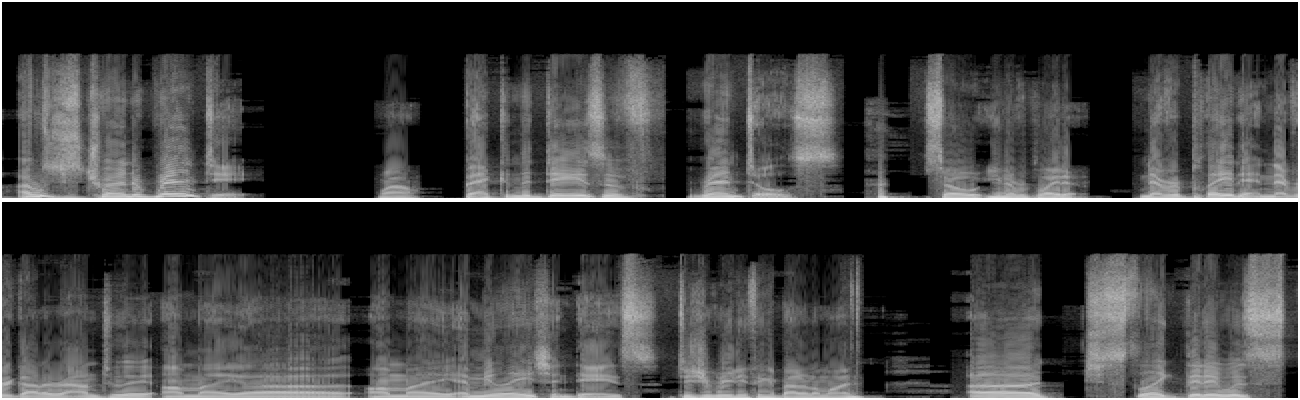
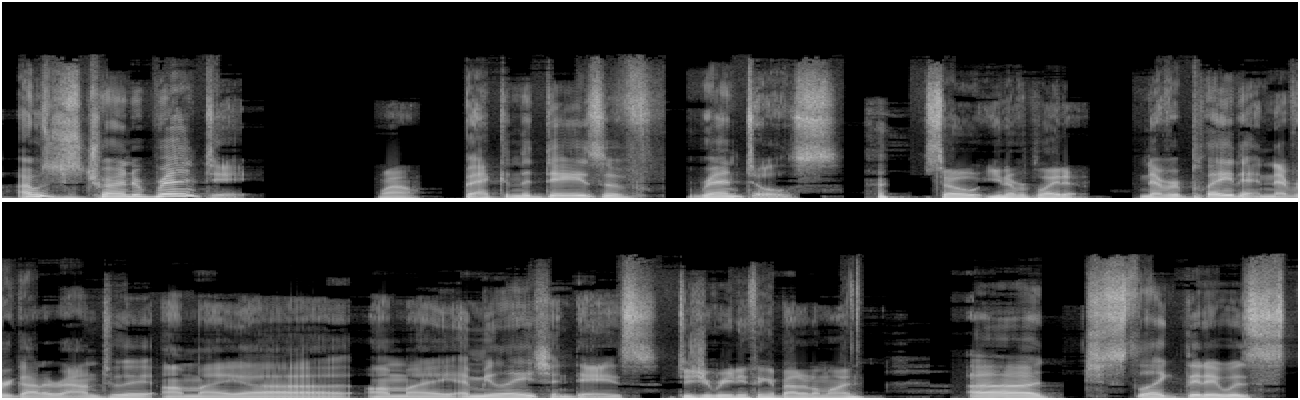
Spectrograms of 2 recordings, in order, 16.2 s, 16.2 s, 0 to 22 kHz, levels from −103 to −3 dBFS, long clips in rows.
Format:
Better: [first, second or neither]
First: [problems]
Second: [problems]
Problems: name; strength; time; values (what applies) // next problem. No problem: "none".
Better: second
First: distortion; slight; 7% of the sound clipped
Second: none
